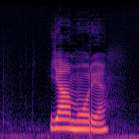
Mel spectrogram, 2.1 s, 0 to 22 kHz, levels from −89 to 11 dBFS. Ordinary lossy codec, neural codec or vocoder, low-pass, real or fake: none; autoencoder, 48 kHz, 32 numbers a frame, DAC-VAE, trained on Japanese speech; 19.8 kHz; fake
